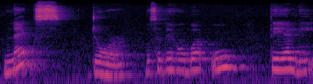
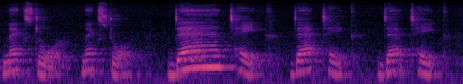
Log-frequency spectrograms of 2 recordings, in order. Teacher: next door, você derruba o T ali e acaba linkando o X com o D.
